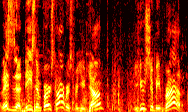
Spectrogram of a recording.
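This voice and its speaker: An actor playing a polite older rancher of the Old West in a video game, with an American accent and a folksy, approving manner. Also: male voice, high-pitched, big pitch swings, moderate pace, background noise. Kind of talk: video game cutscene acting.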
